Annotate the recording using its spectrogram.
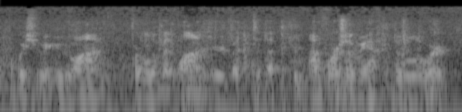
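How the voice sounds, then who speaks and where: Noticeable background noise accompanies this man's speech. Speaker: council chair thanking the choir. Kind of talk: formal public remarks. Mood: warm, festive. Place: meeting room. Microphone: podium.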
